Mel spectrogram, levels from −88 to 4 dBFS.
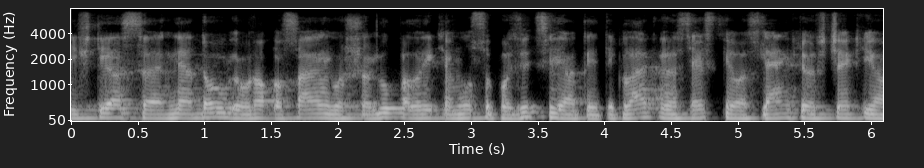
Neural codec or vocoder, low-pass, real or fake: codec, 44.1 kHz, 2.6 kbps, SNAC; 7.2 kHz; fake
